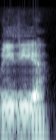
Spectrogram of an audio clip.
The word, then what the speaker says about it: birria: Yeah, that's how they pronounce it. It's called birria.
